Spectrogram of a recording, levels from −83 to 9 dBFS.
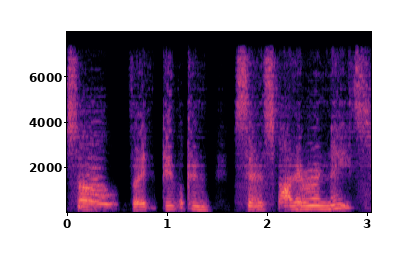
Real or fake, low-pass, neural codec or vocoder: fake; 7.2 kHz; codec, 44.1 kHz, 0.9 kbps, DAC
